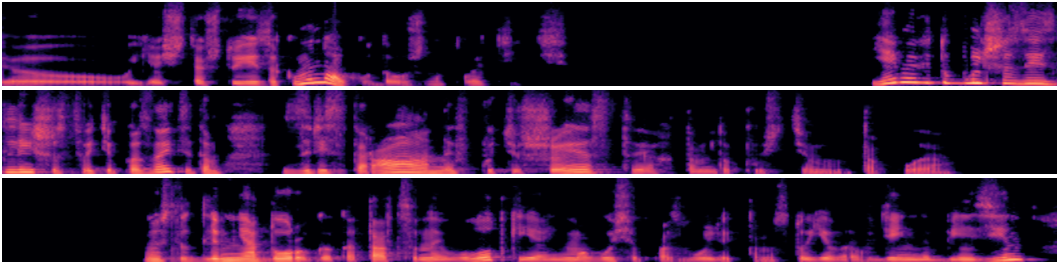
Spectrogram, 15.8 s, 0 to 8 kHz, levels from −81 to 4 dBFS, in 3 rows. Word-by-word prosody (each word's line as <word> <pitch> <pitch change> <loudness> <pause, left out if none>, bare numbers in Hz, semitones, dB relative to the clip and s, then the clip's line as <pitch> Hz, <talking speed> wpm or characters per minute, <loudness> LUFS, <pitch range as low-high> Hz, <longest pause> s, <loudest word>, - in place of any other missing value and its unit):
э, 485 +1 -5 0.3
я - - -6
считаю, 145 +2 -5
что 150 - -6
я 155 - +3
и - - -1
за - - -4
коммуналку 355 - +4
должна - - -10
платить. - - -14 1.5
Я - - +5
имею 400 -1 +6
в - - +2
виду 360 -2 -1
больше 330 -2 +5
за 275 0 +4
излишества 235 -6 +1
типа, 175 0 -2
знаете, 255 +6 +1
там, 175 -1 -3 0.3
за 160 +2 -6
рестораны, 195 +1 +3
в 170 0 -16
путешествиях, 160 +2 -1
там, - - -8
допустим, 65 - -12
такое. - - -10 1.2
Ну, - - 0
если 190 -3 -1
для 160 +3 +2
меня 195 0 +5
дорого 170 -4 +3
кататься 150 +1 -1
на 145 - +1
его 135 +3 -3
лодке, 240 - +1
я 145 -2 +1
не 135 +2 -4
могу 150 +1 -2
себе 155 -2 -8
позволить 140 -2 -7
там - - -12
100 135 - -6
евро 130 -3 -4
в 135 - -14
день 140 +1 0
на 130 - -2
бензин, 150 - +1
175 Hz, 180 wpm, -22 LUFS, 145-240 Hz, 1.5 s, имею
